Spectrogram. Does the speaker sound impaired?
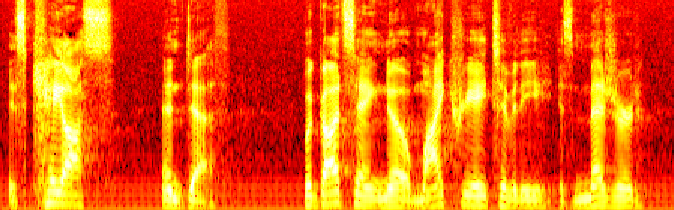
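No.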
